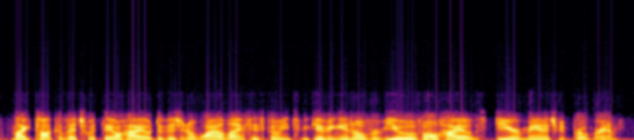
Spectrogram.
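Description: A man talks at a fairly quick pace. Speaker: webinar moderator. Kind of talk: webinar introduction. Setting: online webinar.

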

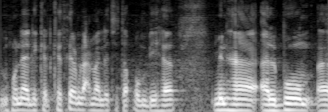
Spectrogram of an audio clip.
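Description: A man's medium-pitched voice, dark and mellow, at a very fast pace with flat, monotone intonation. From Mauritania. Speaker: festival media officer; guest. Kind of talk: TV interview. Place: studio.

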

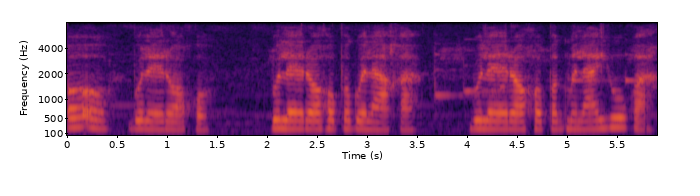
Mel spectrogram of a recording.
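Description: A woman talks at a fairly slow pace, her intonation monotone and flat. Music plays in the background. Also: fairly high pitch for a woman. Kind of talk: spoken word poetry reading.

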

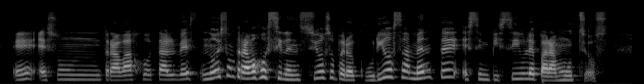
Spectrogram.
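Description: A woman with a Chilean accent speaks at a high pitch with lively intonation. Her pace is moderate, with hardly any pauses, against a quiet background. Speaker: interpreter and translator; conference panelist. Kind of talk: conference talk. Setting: conference with interpreters' booth. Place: hall. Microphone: podium.

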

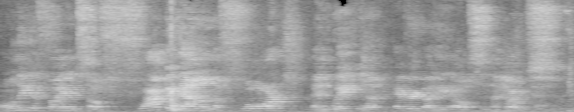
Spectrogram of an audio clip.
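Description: Over noticeable background noise and strong room echo, a man talks at a fairly slow pace with ordinary pitch variation. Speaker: pastor. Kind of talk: sermon. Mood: warm storytelling. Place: church.

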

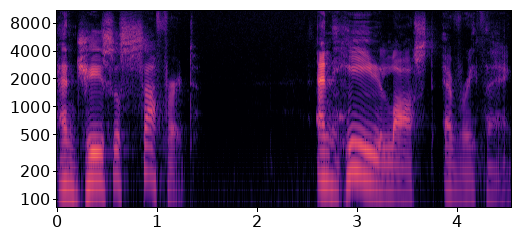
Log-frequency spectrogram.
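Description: A man speaks with lively intonation. His pace is very slow. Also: quiet background. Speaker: evangelist recounting travels. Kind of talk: interview answer, storytelling. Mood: warm, smiling, emotional. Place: studio.

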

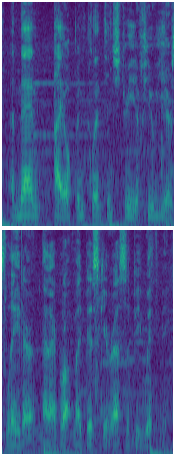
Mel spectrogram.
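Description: A man talks at a moderate pace. Clear music sounds behind him. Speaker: chef instructor. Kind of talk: tutorial. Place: kitchen. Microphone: lapel.

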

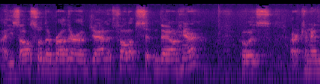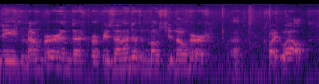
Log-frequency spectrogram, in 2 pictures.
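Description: A man speaks in a high voice at a fairly quick pace with fairly even intonation. Light noise sits in the background. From New Brunswick, Canada. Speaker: community committee representative; speaker. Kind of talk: public speech. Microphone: podium.

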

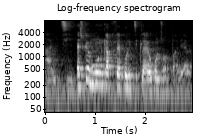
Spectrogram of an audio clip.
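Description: A man in a Haitian accent at a very fast pace, with light background noise and audible room echo. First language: Haitian Creole (speaking French). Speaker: online show host; talk show guest or host. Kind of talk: interview. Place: studio. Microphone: lapel.

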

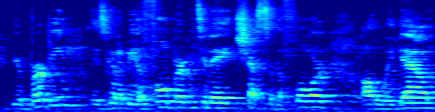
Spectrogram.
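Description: A man at a fairly slow pace with very wide pitch swings, audible room echo and music in the background. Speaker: fitness coach. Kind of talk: tutorial. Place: gym. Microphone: camera far.

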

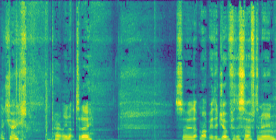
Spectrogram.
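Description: At a moderate pace, a man speaks with a fairly high pitch, a dark, mellow tone and ordinary pitch variation.

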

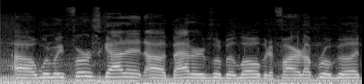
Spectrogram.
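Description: The background noise is loud. The sound itself is dry with no echo. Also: man. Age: 30s. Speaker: motorcycle dealer and reviewer. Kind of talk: casual vlog, test ride review. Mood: playful, enthusiastic. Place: motorbike. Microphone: helmet.

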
